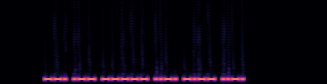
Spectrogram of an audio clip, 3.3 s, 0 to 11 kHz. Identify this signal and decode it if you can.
Morse code, heard as a keyed tone, about 51 wpm, 700 Hz. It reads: GW0FYF
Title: DXCC-100 Call Signs - 6 Characters - Repeated 3x - 50wpm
